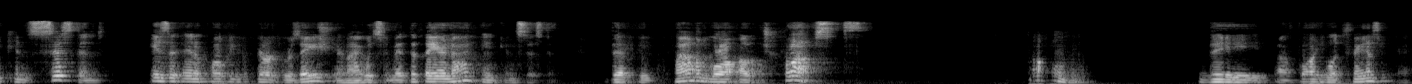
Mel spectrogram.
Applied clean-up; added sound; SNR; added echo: neural mask model DeepFilterNet 3.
